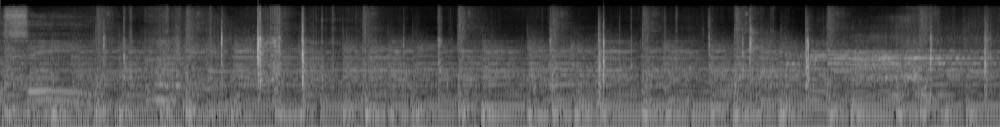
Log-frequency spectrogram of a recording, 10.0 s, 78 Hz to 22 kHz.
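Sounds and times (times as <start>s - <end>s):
background music: 0.0s - 10.0s
skateboard wheels rolling on concrete: 0.9s - 8.2s
skateboard clacks: 1.0s - 7.6s.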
